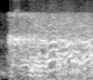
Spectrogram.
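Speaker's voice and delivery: real high-pitched laugh at the story; bursting, high cackle of amusement; high laughter. Real, not acted.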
